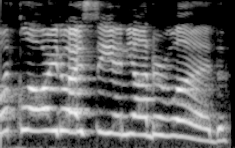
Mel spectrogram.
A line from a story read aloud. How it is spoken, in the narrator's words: Raoul called, mocking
